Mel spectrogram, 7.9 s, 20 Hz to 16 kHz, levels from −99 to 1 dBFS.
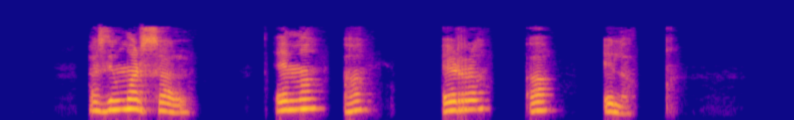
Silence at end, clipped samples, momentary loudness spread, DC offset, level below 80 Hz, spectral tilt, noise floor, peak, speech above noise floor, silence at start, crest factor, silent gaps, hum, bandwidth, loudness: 1.65 s; under 0.1%; 16 LU; under 0.1%; -66 dBFS; -4 dB/octave; under -90 dBFS; -2 dBFS; over 72 dB; 0.9 s; 20 dB; 2.57-2.65 s, 4.27-4.42 s; none; 7.8 kHz; -20 LUFS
